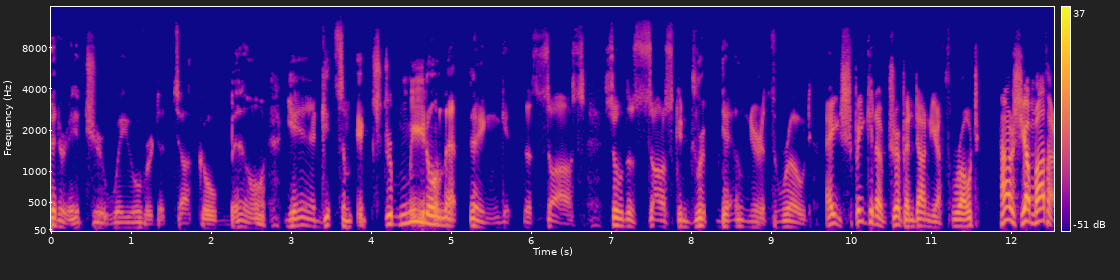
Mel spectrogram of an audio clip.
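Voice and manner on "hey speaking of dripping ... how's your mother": put-on Scottish accent, faster pace. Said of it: "God damn it, Connery".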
